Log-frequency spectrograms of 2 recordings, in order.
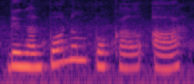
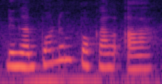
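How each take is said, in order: Both takes have the same delivery.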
